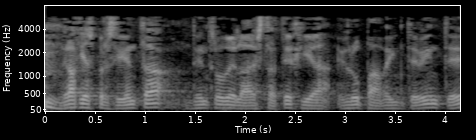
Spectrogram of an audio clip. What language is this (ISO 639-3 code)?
spa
